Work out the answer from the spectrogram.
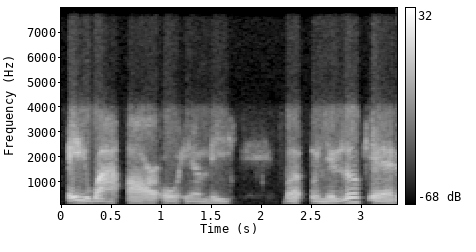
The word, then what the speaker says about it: erom: And it is spelled EROM. And when you look at EROM, it's pronounced AYROME.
